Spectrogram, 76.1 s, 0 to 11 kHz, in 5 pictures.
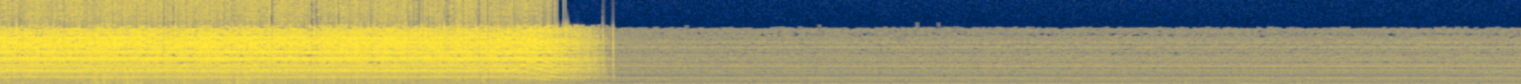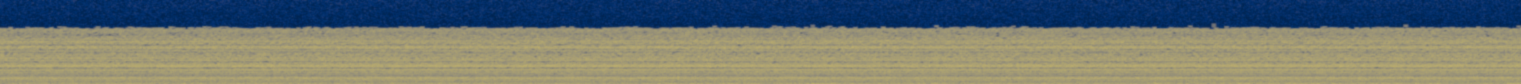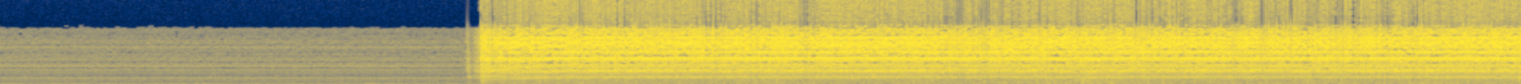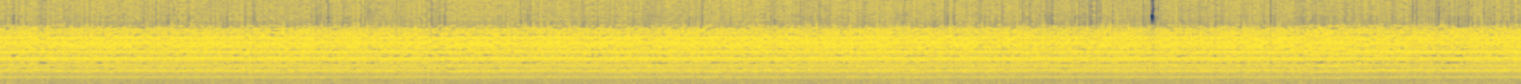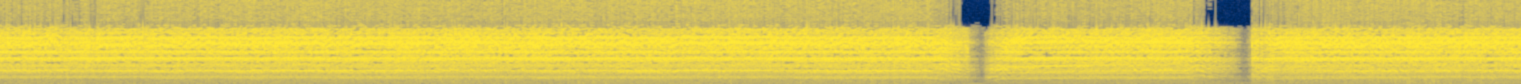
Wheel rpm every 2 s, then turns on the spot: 240, 230, 170, 0, 0, 0, 0, 0, 0, 0, 0, 0, 0, 0, 0, 0, 0, 50, 230, 230, 230, 230, 230, 230, 230, 230, 230, 230, 230, 230, 230, 230, 220, 220, 220, 140, 140, 210.
none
